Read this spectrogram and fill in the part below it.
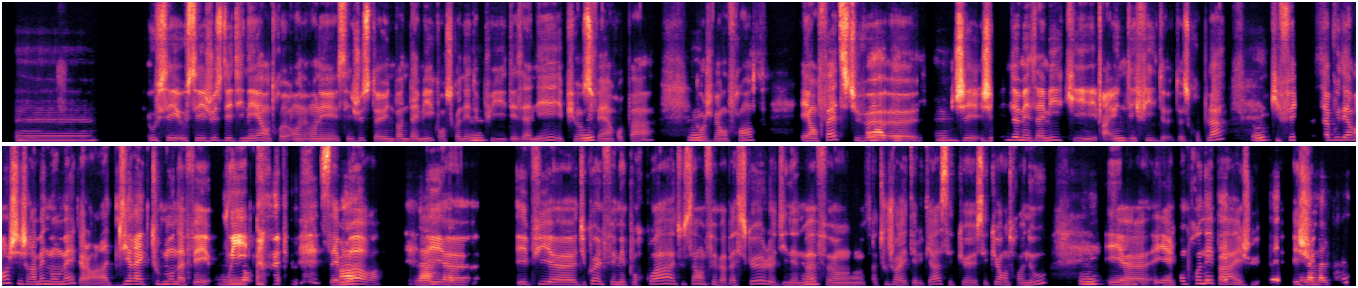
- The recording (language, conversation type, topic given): French, unstructured, Quelle place l’amitié occupe-t-elle dans une relation amoureuse ?
- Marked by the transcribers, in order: drawn out: "Mmh"; stressed: "Oui ! C'est mort !"; chuckle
